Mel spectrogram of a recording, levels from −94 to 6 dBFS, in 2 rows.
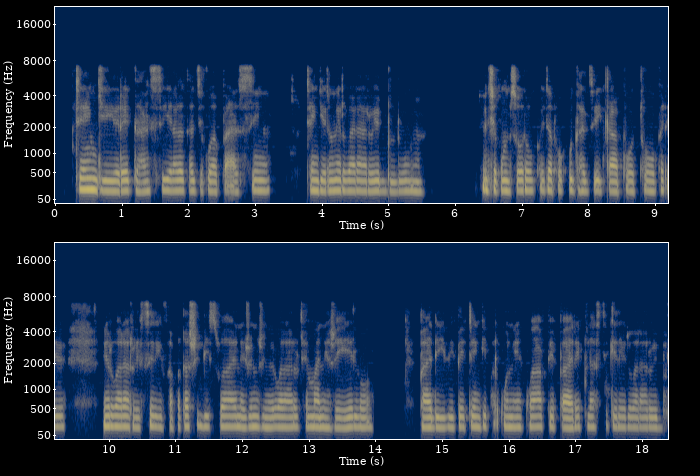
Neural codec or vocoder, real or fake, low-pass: codec, 16 kHz, 8 kbps, FunCodec, trained on LibriTTS, 25 frames a second; fake; 7.2 kHz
